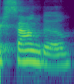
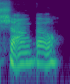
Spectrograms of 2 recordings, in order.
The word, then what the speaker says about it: Shango: Is it Shango or Songo? It's Shango, but spelled without the um Oh, you're listening to audio book.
